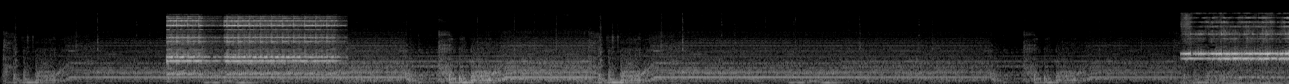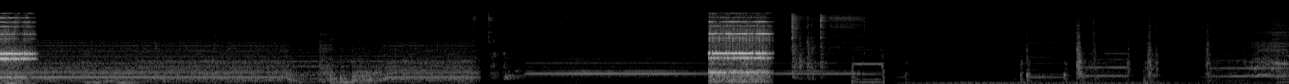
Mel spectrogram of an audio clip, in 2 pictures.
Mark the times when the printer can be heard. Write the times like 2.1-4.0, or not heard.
0.0-25.7.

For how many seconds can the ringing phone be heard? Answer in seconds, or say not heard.
4 s.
